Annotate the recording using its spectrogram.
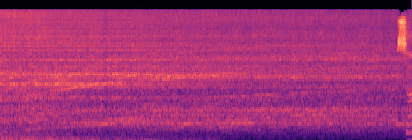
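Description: A TV-drama scene-transition sound effect: a steady whooshing rush of noise with faint tones slowly gliding in pitch, its deep rumble dying away about halfway through.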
